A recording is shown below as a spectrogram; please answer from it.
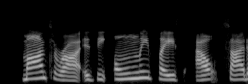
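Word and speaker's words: Montserrat: Monserat. Monzerat is the only place outside of Ireland where St.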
